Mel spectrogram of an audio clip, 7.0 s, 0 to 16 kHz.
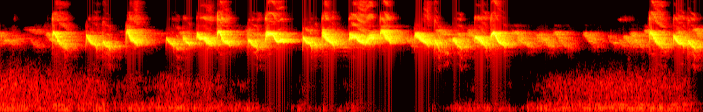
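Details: White-eye, a male whose song is still maturing, recorded 9 February 2022: long flowing chatter of high, sweet, down-slurred notes running almost without pause, with faint low rustling before and after.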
